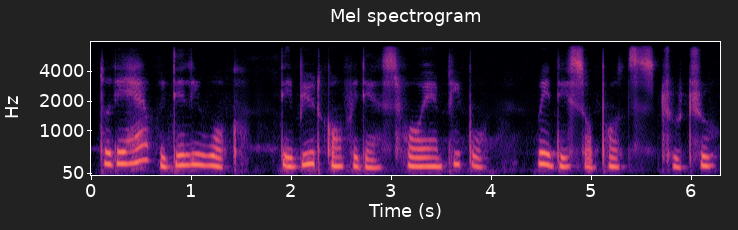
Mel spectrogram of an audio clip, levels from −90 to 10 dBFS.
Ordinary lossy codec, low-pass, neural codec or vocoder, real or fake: none; 7.2 kHz; codec, 24 kHz, 1.2 kbps, DualCodec; fake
